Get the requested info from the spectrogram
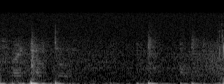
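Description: A few light, irregularly spaced taps and clicks of a pen stylus on an interactive whiteboard as the page is scrolled.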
